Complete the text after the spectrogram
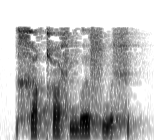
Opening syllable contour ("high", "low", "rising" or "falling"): rising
